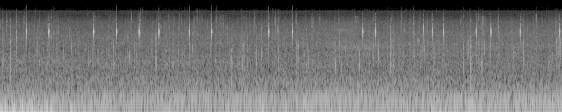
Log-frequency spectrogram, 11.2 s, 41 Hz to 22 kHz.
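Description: Radiation Alert Inspector Geiger counter's audio clicking at irregular, random intervals, about two short high clicks a second, each a count of background radiation at a reading of about 0.35 µSv/hr. Light rain patter and a low rumble lie underneath.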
